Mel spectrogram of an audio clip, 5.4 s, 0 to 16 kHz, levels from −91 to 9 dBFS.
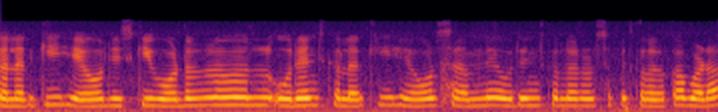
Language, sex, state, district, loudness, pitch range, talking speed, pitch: Hindi, female, Punjab, Fazilka, -14 LUFS, 225-245 Hz, 200 wpm, 235 Hz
